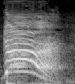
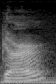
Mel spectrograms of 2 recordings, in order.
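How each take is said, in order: First: It is screamed loudly. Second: It is said calmly and quietly.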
